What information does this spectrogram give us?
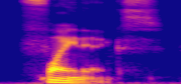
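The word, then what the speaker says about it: φοῖνιξ: That's spelled Phoanix, and it's pronounced something like phoenix.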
